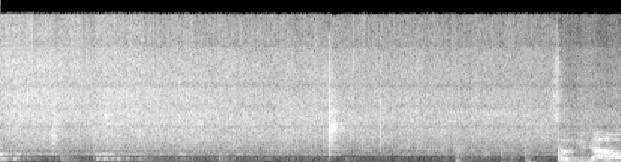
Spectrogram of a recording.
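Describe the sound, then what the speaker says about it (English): Chopped onions hitting a hot pot for a creamy nettle soup, giving a steady broadband sizzle throughout, a few stirring knocks, and a brief voice near the end. "let's throw in the onions."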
